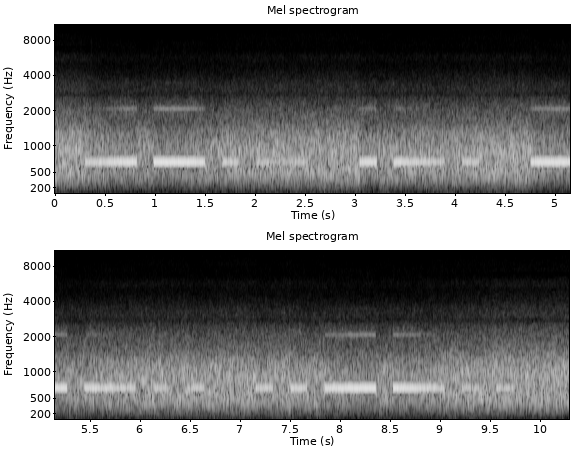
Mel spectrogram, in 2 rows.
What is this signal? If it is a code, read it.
Morse code, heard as a keyed tone, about 7 wpm, 690 Hz, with heavy radio static and a narrow filter. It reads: QRZ?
